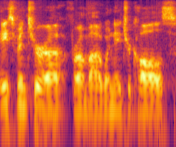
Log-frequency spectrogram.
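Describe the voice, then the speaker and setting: Music is audible in the background. The talking proceeds at a fairly slow pace. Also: man. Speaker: custom toy maker. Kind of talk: tutorial narration. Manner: monotone.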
